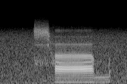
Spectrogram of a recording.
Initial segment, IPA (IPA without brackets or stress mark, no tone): t͡ɕʰ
